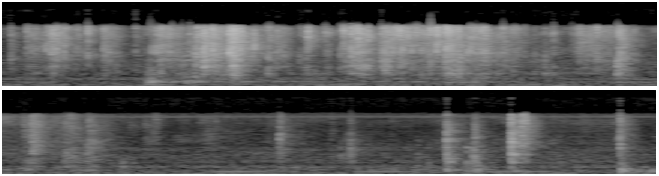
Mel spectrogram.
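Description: Card-pack wrapper crinkling and trading cards rustling in hand for the first few seconds, then quieter, with a few light clicks near the end as cards are set down.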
